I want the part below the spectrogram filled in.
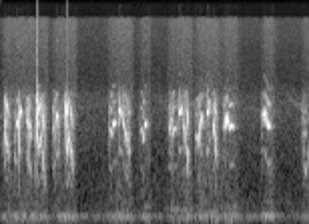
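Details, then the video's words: Yellow-vented bulbul from West Java, Indonesia, singing its riwikan chatter, used as a lure for caged birds; taken on an Android phone. Bursts of scratchy, jumbled notes come in quick clusters separated by short pauses, with a faint low hum underneath. "Suara Riwikan Burung Trucuk Sangat Jos Buat Pancingan"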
